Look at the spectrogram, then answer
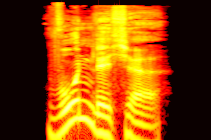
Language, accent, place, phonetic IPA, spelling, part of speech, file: German, Germany, Berlin, [ˈvoːnlɪçə], wohnliche, adjective, De-wohnliche.ogg
- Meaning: inflection of wohnlich: 1. strong/mixed nominative/accusative feminine singular 2. strong nominative/accusative plural 3. weak nominative all-gender singular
